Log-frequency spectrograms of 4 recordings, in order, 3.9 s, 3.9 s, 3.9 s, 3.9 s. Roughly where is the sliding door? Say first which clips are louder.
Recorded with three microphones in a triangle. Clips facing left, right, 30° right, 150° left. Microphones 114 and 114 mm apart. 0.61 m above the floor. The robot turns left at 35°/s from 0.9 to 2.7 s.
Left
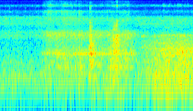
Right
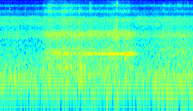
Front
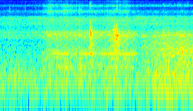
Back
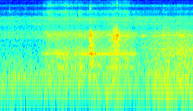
Left 6 dB, back 4 dB; left.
